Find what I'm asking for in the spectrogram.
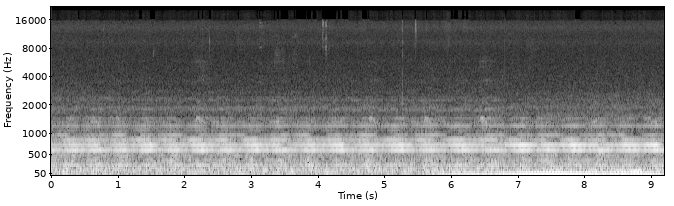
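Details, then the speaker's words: Whirlpool top-load washer on spin: steady droning hum as the motor strains and fails to start, lid locking briefly; a bad start capacitor, confirmed by testing and replaced; hand-turning the tub lets it start. "Once you hear the hum, you know that the machine is trying to start."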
